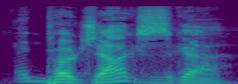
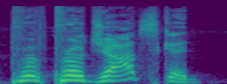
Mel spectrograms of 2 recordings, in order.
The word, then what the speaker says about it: Procházka: You want to pronounce that for me, dude? – I think you got it. Procházka. – Procházka. Jiří Procházka. – Good job.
